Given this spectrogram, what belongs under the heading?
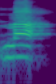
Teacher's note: நாவின் நுனி வந்து மேல்வாய் அன்னத்தின் முன்பகுதியை தொடுவதால் இந்த எழுத்தை வந்து உச்சரிக்கிறோம். இது வந்து நாவின் நுனி அன்னத்தின் நடுப்பகுதி இது முன்பகுதி.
